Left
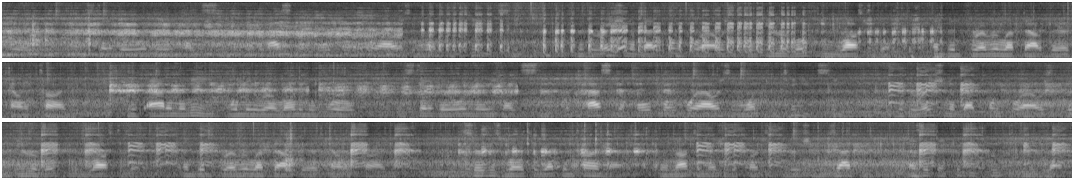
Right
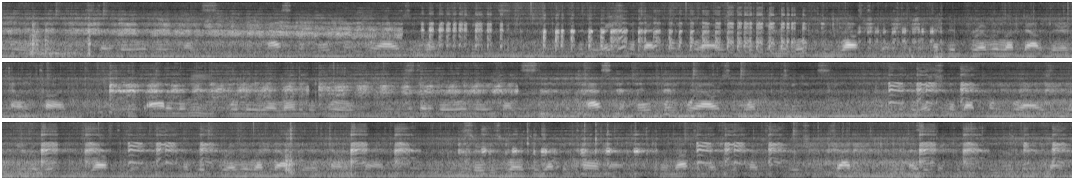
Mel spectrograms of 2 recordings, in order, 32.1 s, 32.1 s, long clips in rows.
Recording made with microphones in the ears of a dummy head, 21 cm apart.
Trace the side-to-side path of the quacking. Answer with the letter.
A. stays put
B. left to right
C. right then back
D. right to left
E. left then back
B.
